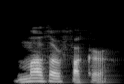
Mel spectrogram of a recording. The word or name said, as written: motherfucker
